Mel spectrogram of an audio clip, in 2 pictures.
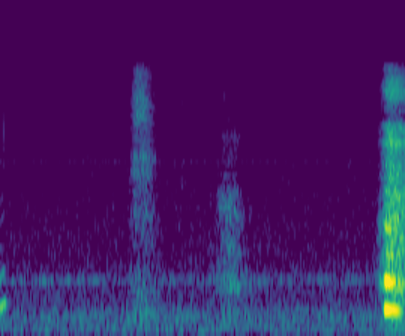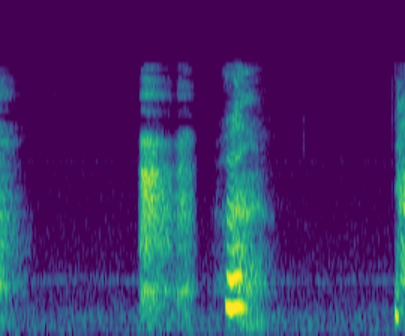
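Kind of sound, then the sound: human body sound, yawn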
